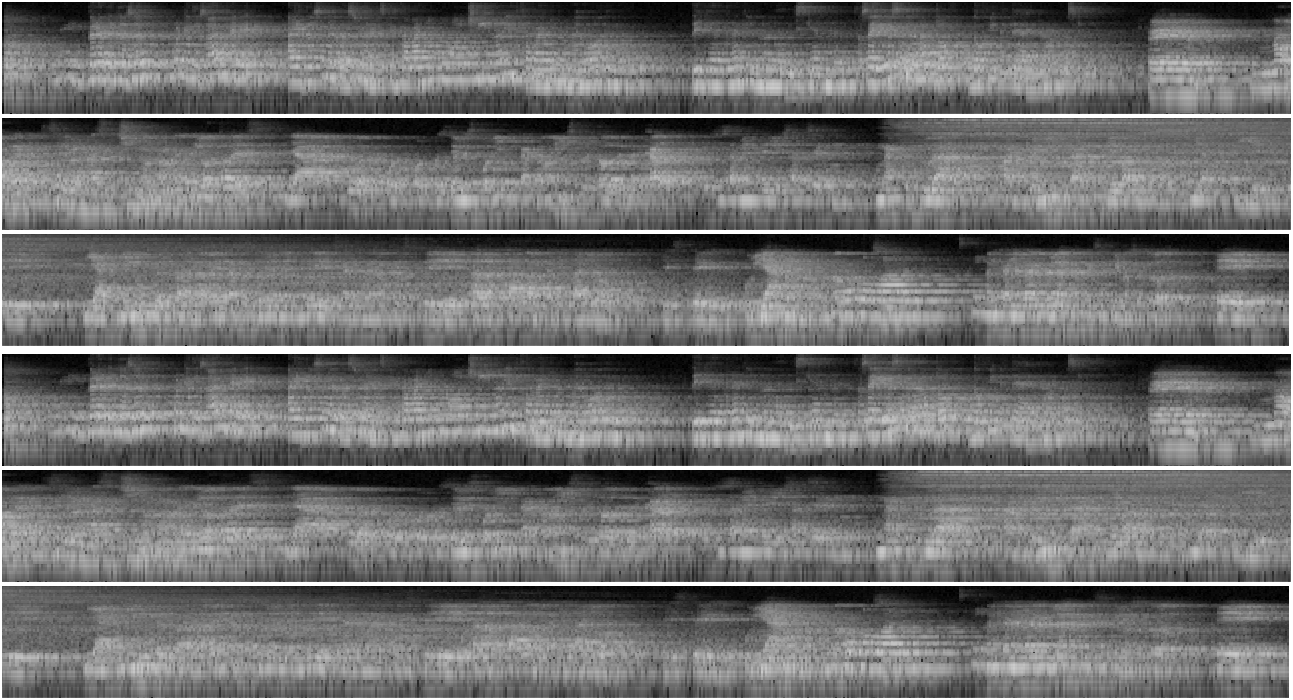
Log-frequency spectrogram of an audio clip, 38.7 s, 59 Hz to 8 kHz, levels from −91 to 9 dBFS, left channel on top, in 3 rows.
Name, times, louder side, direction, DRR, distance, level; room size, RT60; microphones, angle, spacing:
voice 1, 0.5-1.4 1.7-2.5 2.8-6.3 6.9-10.8 33.9-34.9 35.5-35.8, equal, 5° left, -4 dB, 1.5 m, -23 dB
voice 2, 11.4-12.0 12.5-15.4 15.6-19.6 19.8-21.3 21.6-26.0 26.6-31.9 32.3-34.2 34.5-34.6 35.6-37.4 37.9-38.2, left 1 dB, 65° left, -7 dB, 1.4 m, -25 dB
sound 1, 21.7-32.7, right 1 dB, 40° right, 2.3 m, -34 dB
10.5 x 8.8 x 3.7 m, 2.5 s
head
